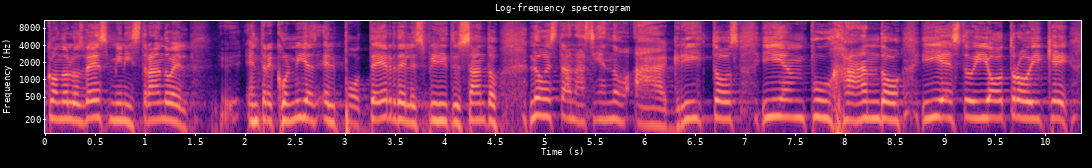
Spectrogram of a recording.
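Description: A man preaching a sermon to a church congregation, moving between quick bursts and slow, stressed phrases. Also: high-pitched.

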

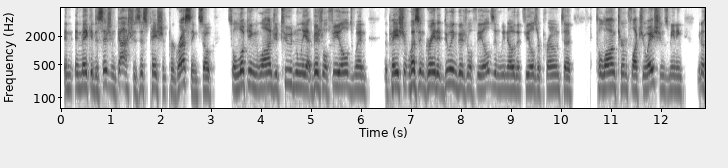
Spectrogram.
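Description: A man's voice: a little high, a little mellow. A middle-aged man answering interview questions as a guest expert, explaining at length with many fillers and repeated words. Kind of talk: professional interview.

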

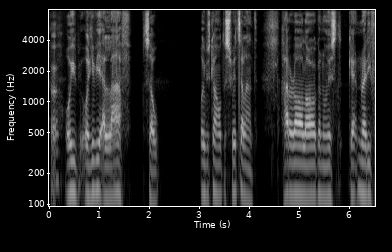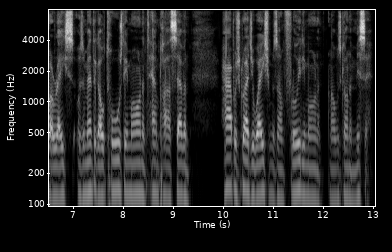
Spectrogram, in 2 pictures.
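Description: A man's voice: mid-range voice, flat delivery, moderate pace, darkish tone, no room sound, clean studio sound. A middle-aged man with a Dublin accent, a podcast guest telling his life story candidly and with animation. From Ballymun, Dublin, Ireland. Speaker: interview guest.

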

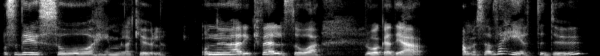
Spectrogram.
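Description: A young mother or father figure—a young woman talking as a parent—chats casually on a podcast. Her storytelling is animated and energetic, with her voice leaping up whenever she quotes someone.

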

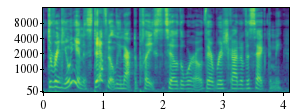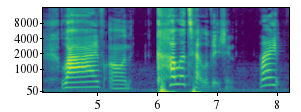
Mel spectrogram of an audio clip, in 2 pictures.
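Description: A woman casually recapping a reality show in a blunt, animated way, with frequent swearing. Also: on the low side, fast talker, hardly any pauses. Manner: mimics show cast members in raised voices.

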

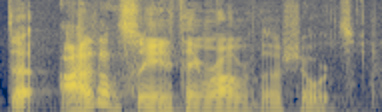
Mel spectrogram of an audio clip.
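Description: A man's voice: mid-range voice, sing-song, fast, creaky, no room sound. A man hosting a casual podcast chat, joking around and talking with emphasis. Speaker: podcast host.

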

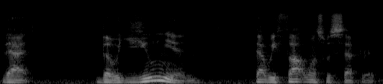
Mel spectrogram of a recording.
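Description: Speaking unhurriedly, a male interview guest reflects earnestly in abstract spiritual terms, frequently seeking agreement. His lowish voice is expressive and darkish in tone, with a breathy edge.

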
